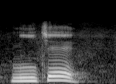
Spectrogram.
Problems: none marked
